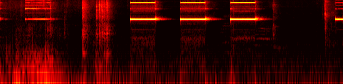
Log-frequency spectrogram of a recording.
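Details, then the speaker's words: Kidde smoke alarm that wouldn't stop despite pressing push-to-hush: three loud shrill half-second beeps about one per second, pause, then more beeping; full alarm, cause unclear. "i will that's right this fire alarm is going off i was in the shower having a nice quiet time until this alarm went off"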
